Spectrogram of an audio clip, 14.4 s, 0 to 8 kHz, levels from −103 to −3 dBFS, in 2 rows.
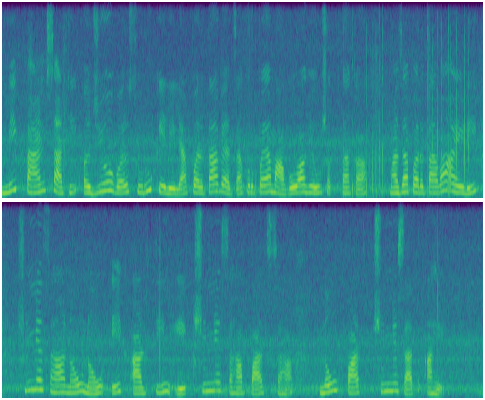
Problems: constant background noise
